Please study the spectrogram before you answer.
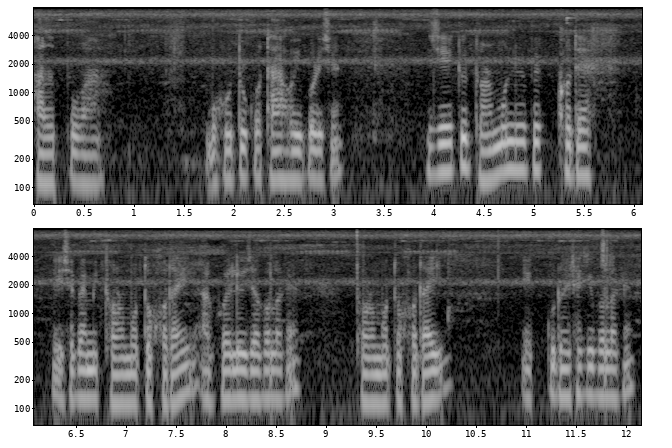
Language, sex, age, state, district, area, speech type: Assamese, male, 30-45, Assam, Darrang, rural, spontaneous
